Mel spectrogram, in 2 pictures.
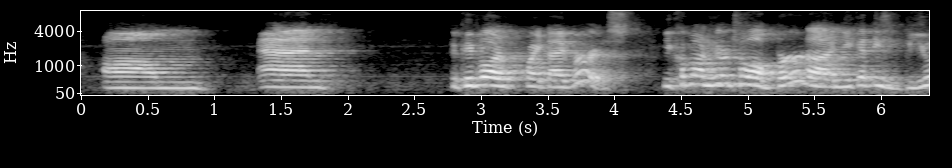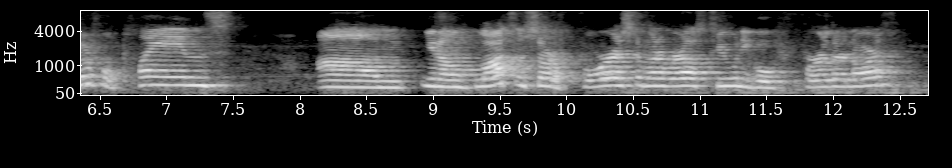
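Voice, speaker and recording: A woman with a Canadian accent speaks at a moderate pace in a fairly high pitch with ordinary pitch variation, and audible room echo surrounds her. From Canada. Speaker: mechanic vlogger. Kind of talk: casual chat.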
